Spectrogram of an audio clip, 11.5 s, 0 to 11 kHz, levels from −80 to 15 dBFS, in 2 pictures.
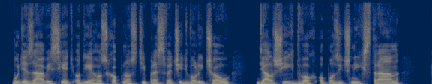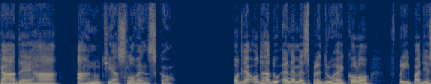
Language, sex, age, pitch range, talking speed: Slovak, male, 50-69, 140-165 Hz, 120 wpm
